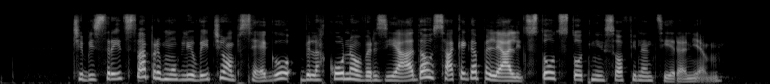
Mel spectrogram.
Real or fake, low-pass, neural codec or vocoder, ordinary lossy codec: fake; 10.8 kHz; codec, 24 kHz, 3.1 kbps, DualCodec; MP3, 96 kbps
